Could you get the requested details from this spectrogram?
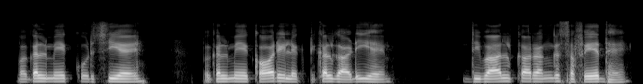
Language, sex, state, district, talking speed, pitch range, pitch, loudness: Hindi, male, Bihar, Bhagalpur, 160 wpm, 130-140 Hz, 135 Hz, -16 LUFS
